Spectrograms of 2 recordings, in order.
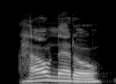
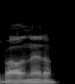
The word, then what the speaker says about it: Raul Neto: Do you not know that's how you pronounce his name? – I didn't. I thought it was Raul Neto. – Hal Neto. H is Hal Neto by the pronunciation.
